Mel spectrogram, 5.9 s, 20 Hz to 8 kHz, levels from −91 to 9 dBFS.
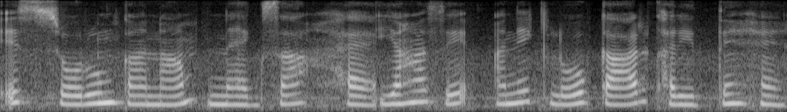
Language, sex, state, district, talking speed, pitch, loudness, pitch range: Hindi, female, Bihar, Bhagalpur, 130 wpm, 240 Hz, -18 LUFS, 230-255 Hz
